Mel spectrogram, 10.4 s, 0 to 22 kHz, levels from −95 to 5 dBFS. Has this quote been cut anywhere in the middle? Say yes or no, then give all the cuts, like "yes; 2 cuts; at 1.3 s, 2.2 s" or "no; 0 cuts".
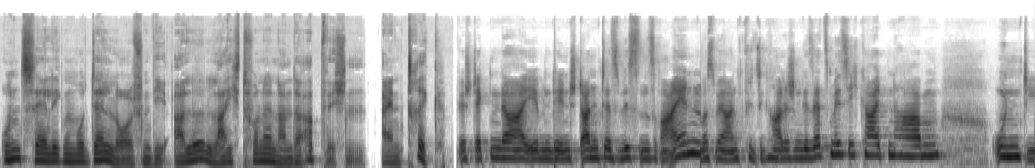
no; 0 cuts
